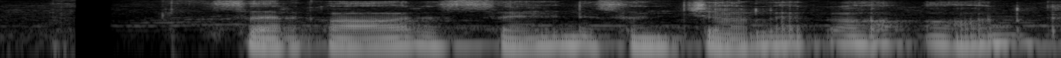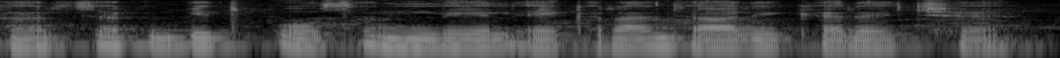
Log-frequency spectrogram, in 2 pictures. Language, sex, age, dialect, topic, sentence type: Maithili, male, 18-24, Eastern / Thethi, banking, statement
